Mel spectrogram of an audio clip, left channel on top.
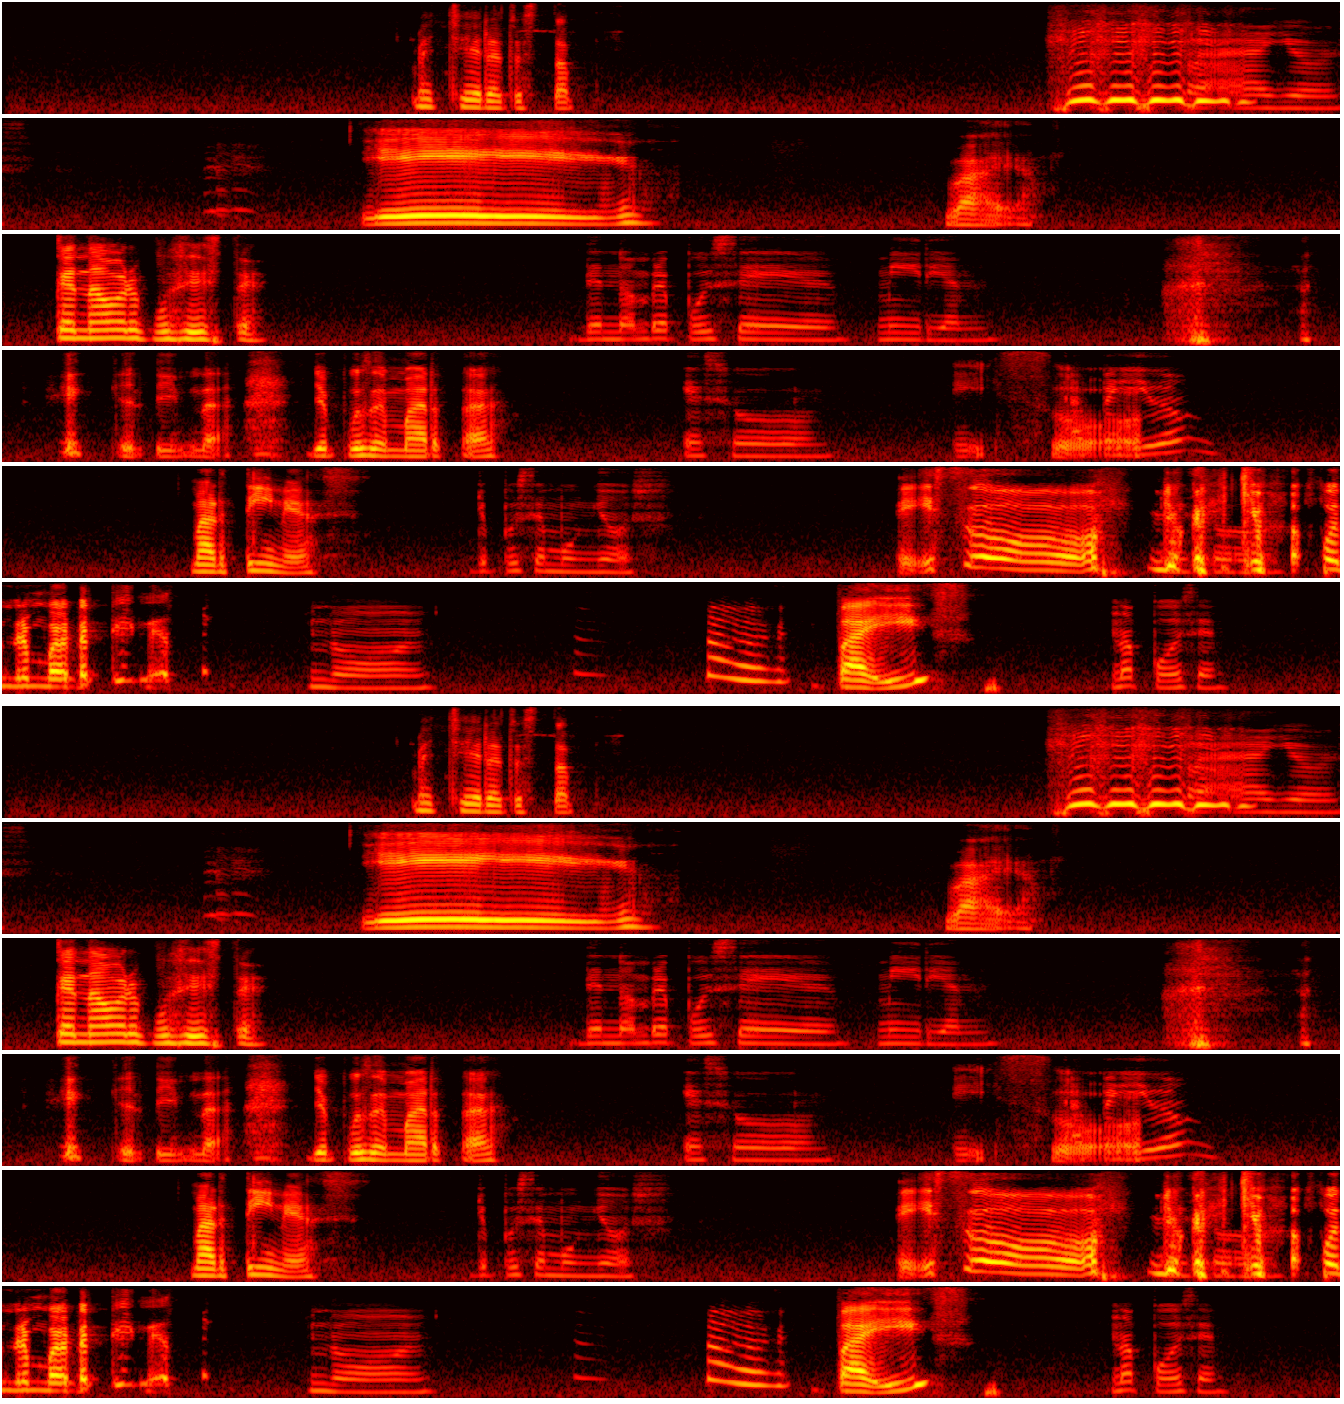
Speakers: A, on the right; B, on the left.
A: Bachillerato stop. <laughs>
B: Rayos.
A: Yay. Vaya. ¿Qué nombre pusiste?
B: De nombre puse Miriam.
A: <laughs> Qué linda. Yo puse Marta.
B: Eso.
A: Eso.
B: Apellido,
A: Martínez.
B: yo puse Muñoz.
A: Eso. <laughs> Yo
B: Eso.
A: creí que iba a poner Martínez.
B: No,
A: <laughs> País.
B: no puse.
